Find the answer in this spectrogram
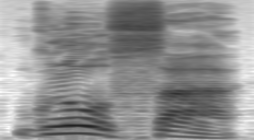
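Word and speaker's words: γλῶσσα: Eu leio, ou nós lemos, glossa, glossa.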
